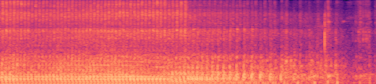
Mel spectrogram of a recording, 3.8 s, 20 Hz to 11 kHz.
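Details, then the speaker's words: Mower with Kohler Courage 20 single-cylinder engine, engine work repaired but block cracked in the usual spot; starts with a quick beat, then firing turns ragged, misses grow and it stumbles and stalls; owner suspects water on the plug. "I'm not going to let it run very much because it does have a cracked block in the usual spot. But y'all can hear. Probably got a little water on the plug."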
